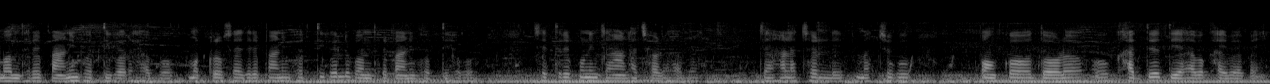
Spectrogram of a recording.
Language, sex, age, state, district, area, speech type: Odia, female, 45-60, Odisha, Ganjam, urban, spontaneous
